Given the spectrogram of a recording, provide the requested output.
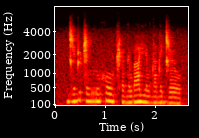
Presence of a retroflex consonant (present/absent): present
